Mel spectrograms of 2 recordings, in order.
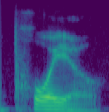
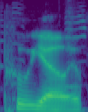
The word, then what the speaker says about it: Puyo Puyo: to pronounce I see I've always I've always said you know poyo but they seem to they seem to call it Puyo when you play the campaign mode but I mean Tetris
